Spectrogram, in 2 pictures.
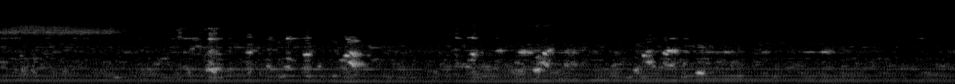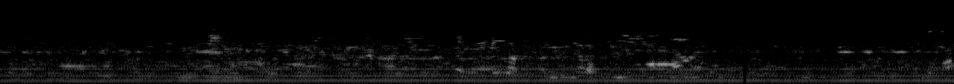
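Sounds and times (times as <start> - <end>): boat engine droning: 0.0 - 15.8
faint voices talking: 0.0 - 19.0.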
